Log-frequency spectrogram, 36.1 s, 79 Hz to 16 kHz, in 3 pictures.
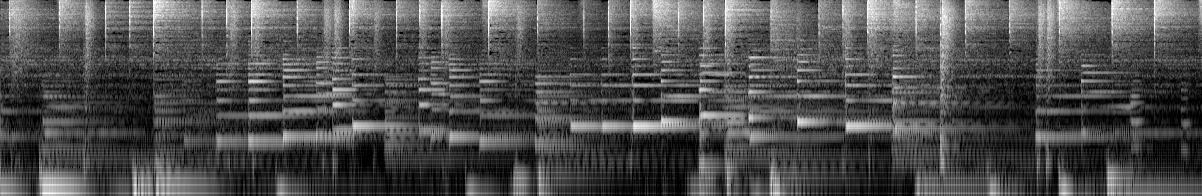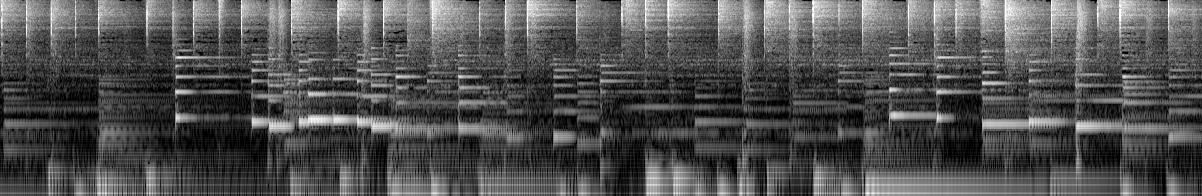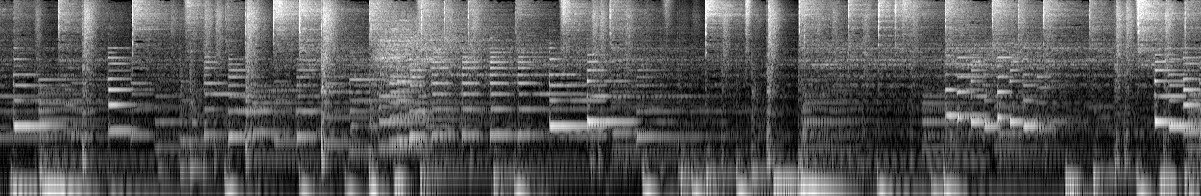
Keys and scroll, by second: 3.7 [, 6.7 ctrl+z, 10.8 x, 18.0 [, 26.1 ], 30.3 [.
